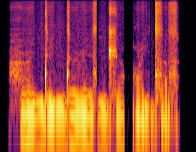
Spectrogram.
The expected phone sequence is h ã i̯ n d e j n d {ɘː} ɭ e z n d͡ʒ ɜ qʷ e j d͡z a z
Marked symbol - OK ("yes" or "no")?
no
